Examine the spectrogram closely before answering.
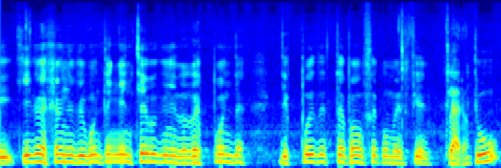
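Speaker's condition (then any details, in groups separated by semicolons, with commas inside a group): Cerebral palsy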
